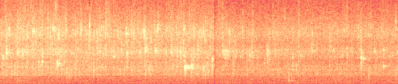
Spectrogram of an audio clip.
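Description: Chopped onion frying in a pan of oil for Jamaican curry shrimp, a steady broadband sizzle with soft crackles and pops that holds evenly throughout, with no talking.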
